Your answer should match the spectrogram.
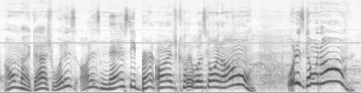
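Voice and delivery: hammed-up disbelief at the burnt orange house; mock shock. Pastor pretending to walk into a Longhorn fan's house, mock shocked.

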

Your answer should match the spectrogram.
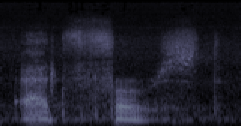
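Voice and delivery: "at first" said softly, pressed and slow; stressed at first. Shown as a demonstration. Preacher to congregation, "at first" pressed softly. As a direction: lean on "at first" quietly. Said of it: "the key word there is".

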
